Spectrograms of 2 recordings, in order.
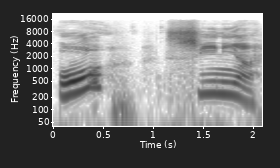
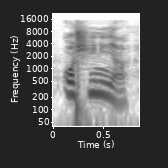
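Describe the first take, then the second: First: Drawn-out. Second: Said in the usual way. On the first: Shown as a demonstration. Teacher drawing out Oceania for students to repeat. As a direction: stretch the word Oceania very long and slow. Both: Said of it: "कौन सा है?".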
